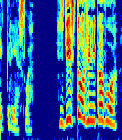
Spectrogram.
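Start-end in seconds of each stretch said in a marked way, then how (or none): 1.2-2.3 high, loud call across rooms; shouting. A narrator's reading. Nova answers Henry from another room, shouting. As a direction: shout the report back. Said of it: "прокричала она".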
